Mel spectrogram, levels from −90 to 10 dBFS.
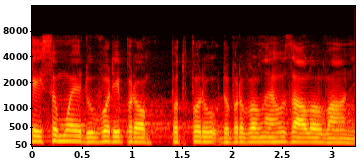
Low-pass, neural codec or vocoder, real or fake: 7.2 kHz; none; real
